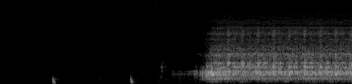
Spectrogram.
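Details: KitchenAid mixer: two sharp clicks, then the motor spins up to a steady hum with a faint repetitive tick about three per second; owner unsure whether the clicking is normal.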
